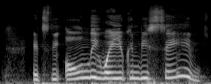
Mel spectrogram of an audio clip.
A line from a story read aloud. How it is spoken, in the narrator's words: Jonah cried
